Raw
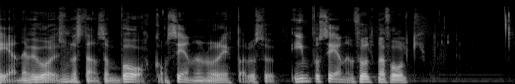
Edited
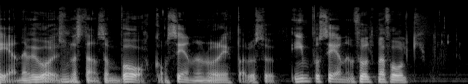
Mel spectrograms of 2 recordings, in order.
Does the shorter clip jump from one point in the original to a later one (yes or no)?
no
